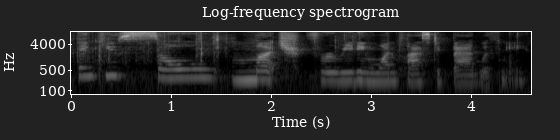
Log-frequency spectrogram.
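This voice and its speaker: A woman reading a picture book aloud to young children, telling it expressively with deliberate phrasing and dramatic pauses. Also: medium pitch, animated, a little hiss or hum.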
